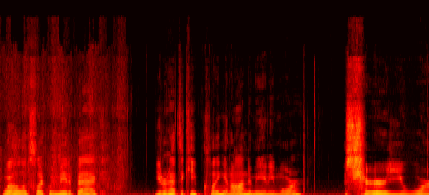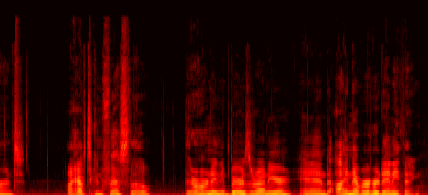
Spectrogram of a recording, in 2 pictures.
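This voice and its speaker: A man playing a teasing, warm-hearted young friend in an audio roleplay, conversational and given to playful grumbling. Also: high voice, animated, normal speed, creaky. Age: young adult. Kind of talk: audio roleplay acting, addressing the listener.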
